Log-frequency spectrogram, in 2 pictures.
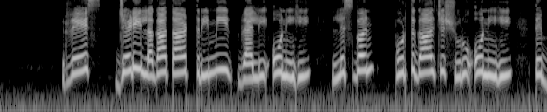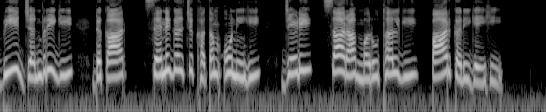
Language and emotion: Dogri, neutral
